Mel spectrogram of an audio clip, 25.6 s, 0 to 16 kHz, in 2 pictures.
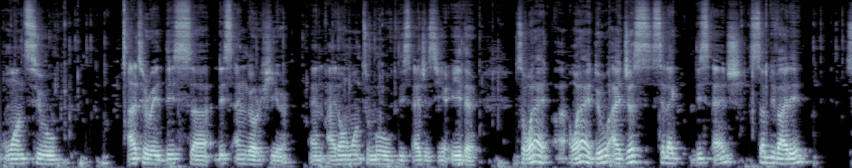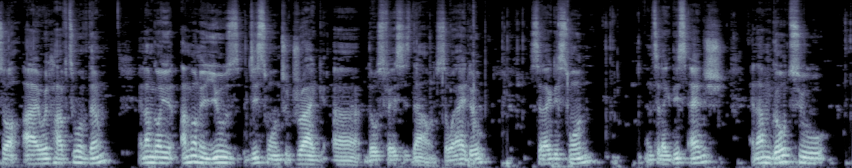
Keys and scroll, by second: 0.7 2, 5.5 3, 9.8 2, 11.9 e, 20.5 1, 23.0 typing.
